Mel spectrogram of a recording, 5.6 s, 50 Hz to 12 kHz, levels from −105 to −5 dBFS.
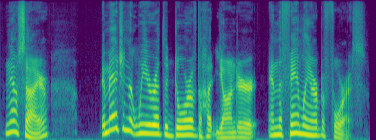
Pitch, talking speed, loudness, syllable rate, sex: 170 Hz, 200 wpm, -16 LUFS, 6.6 syllables/s, male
